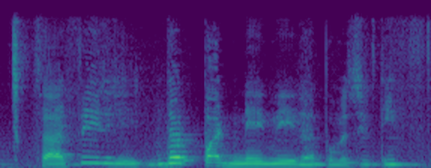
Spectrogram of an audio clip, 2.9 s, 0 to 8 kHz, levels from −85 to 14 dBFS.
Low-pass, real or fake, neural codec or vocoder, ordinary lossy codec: 7.2 kHz; fake; codec, 16 kHz, 0.5 kbps, X-Codec, HuBERT features, trained on general audio; none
